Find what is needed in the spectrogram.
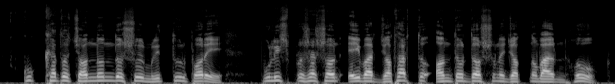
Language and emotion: Bengali, neutral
